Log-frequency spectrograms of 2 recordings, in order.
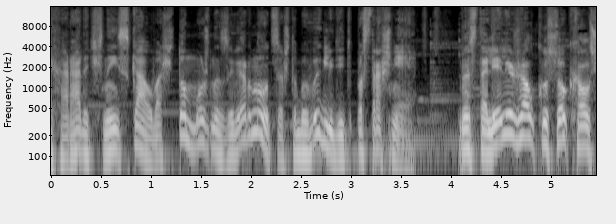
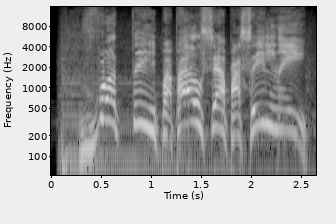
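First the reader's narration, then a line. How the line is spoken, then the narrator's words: Scariest possible yell. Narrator (Russian): Финик завопил самым страшным голосом, на какой был способен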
